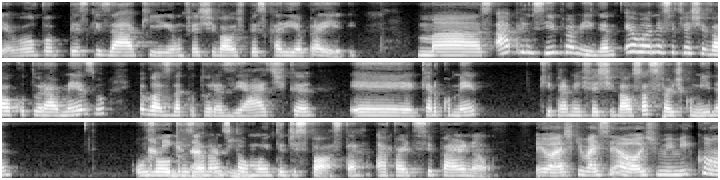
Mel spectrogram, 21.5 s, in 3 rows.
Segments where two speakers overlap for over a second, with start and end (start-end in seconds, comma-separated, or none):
15.8-17.0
